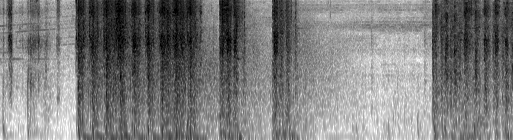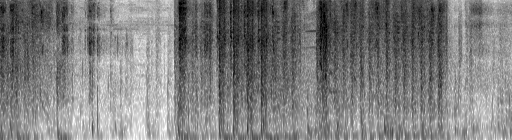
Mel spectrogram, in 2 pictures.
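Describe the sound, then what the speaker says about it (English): Rapid bursts of gunfire erupt in a video game shooter, loud, close volleys separated by brief pauses, alone without talk. "Someone shooting me from behind? Yeah, someone's shooting."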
